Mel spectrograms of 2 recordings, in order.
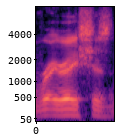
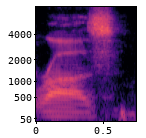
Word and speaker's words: Ra's al Ghul: Now, if only Nolan would have said Raish's name right. Yes, he said it Ra's.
